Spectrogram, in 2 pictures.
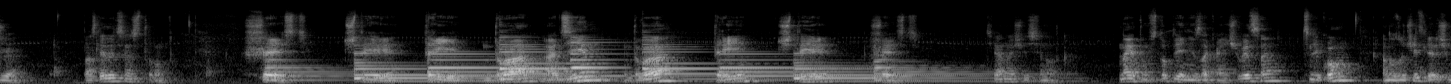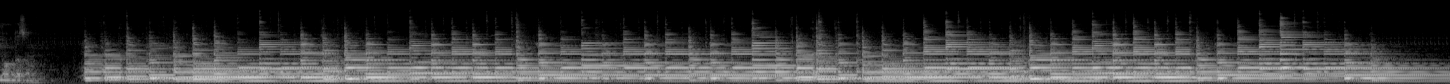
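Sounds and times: fingerpicked nylon-string guitar: 0:02.6 - 0:11.7, 0:15.3 - 0:29.0.

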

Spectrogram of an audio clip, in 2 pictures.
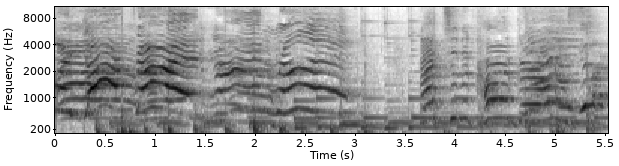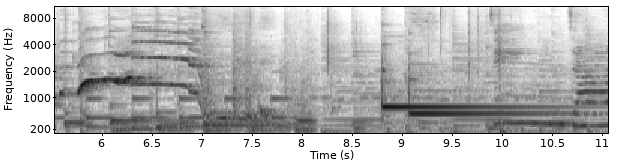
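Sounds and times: background music: 0:00.0 - 0:11.0
doorbell ding-dong chime: 0:08.8 - 0:11.0.

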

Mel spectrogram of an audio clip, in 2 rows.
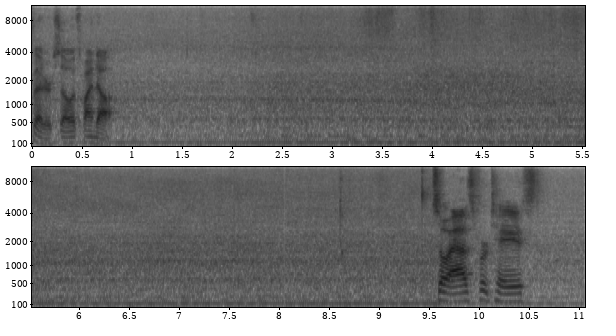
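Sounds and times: ventilation fans humming: 0:00.0 - 0:11.0.

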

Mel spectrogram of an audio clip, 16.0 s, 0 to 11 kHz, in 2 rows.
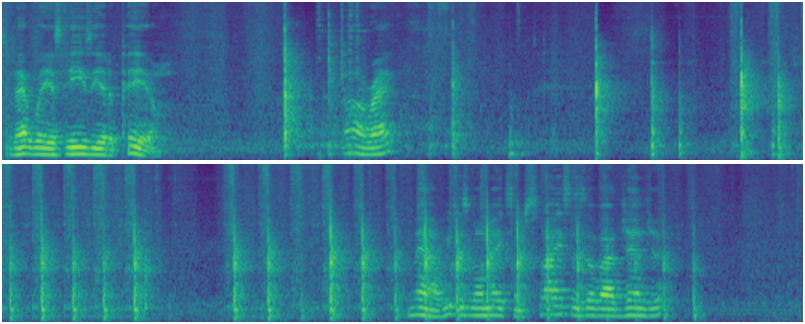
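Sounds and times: knife chopping on cutting board: 0:05.9 - 0:09.6, 0:10.2 - 0:15.1.

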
